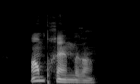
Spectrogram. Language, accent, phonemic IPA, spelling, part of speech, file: French, France, /ɑ̃.pʁɛ̃dʁ/, empreindre, verb, LL-Q150 (fra)-empreindre.wav
- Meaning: 1. to imprint 2. to influence 3. to imbue (with) 4. to become imbued (with)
